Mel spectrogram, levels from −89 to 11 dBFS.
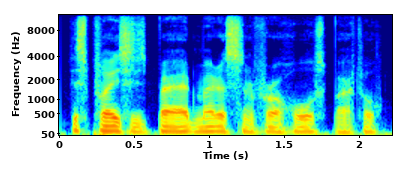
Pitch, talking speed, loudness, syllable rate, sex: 85 Hz, 245 wpm, -17 LUFS, 7.4 syllables/s, male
